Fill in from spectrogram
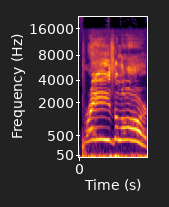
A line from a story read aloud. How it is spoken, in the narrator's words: yelled back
